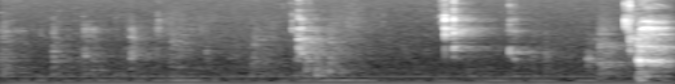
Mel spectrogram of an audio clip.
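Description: Faint chewing and mouth clicks from a person eating boiled lobster meat, which the eater finds rubbery. A few soft clicks come about two and three seconds in, over a steady low hum.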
